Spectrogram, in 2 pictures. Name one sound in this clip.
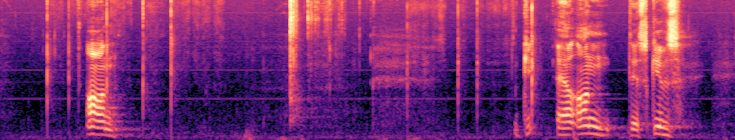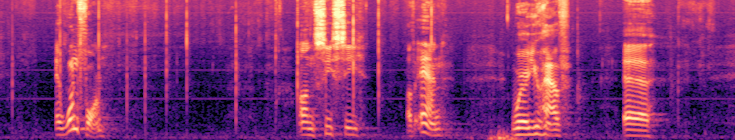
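An older man speaks calmly in short phrases with long pauses, heard through a microphone.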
